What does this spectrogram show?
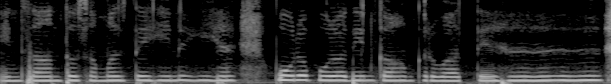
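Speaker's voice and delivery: high, whining plea to go home to mummy; tearful pleading. Acted. Daughter pleads tearfully with mother. (माँ से रोते हुए गिड़गिड़ाना)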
